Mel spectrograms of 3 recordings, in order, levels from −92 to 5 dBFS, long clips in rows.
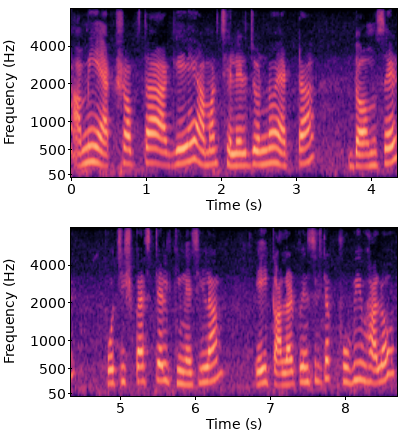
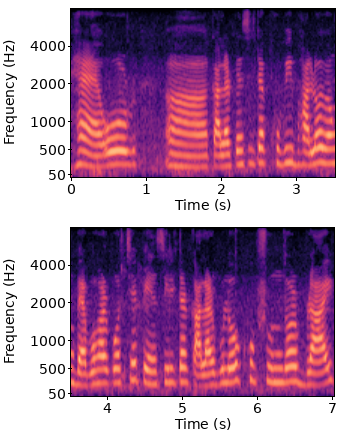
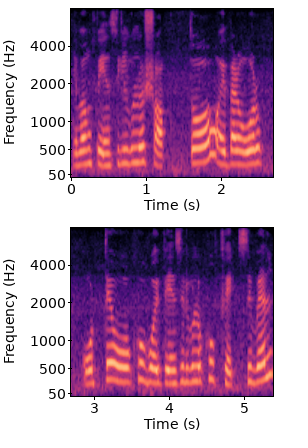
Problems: background sounds at intervals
